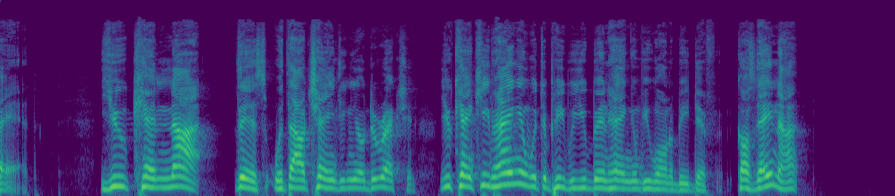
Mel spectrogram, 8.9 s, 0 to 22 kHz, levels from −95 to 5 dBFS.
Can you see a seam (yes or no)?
yes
